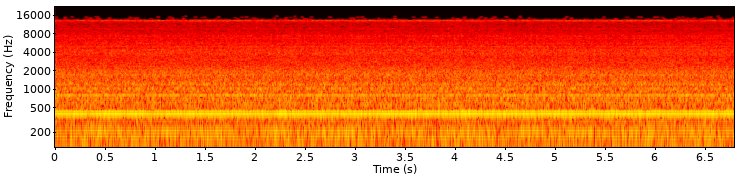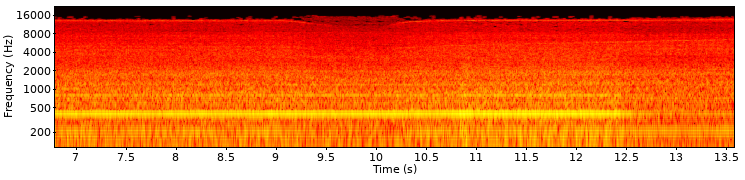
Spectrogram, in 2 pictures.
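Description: A harvester engine roars and whines while chopping crop.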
